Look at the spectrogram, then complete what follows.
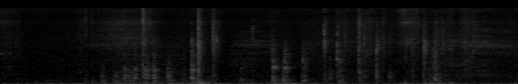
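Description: Faint footsteps and scattered small knocks, irregular, inside a boat's small cabin.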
